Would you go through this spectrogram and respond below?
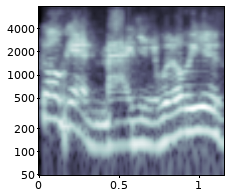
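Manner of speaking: high, loud, hollering gnome voice. In the scene, the gnome calls out to the others: yelling gnome. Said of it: "the gnome yells out".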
